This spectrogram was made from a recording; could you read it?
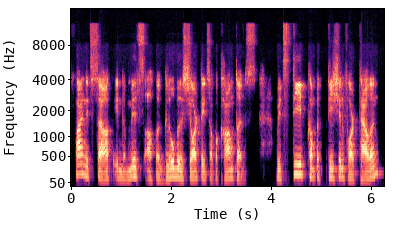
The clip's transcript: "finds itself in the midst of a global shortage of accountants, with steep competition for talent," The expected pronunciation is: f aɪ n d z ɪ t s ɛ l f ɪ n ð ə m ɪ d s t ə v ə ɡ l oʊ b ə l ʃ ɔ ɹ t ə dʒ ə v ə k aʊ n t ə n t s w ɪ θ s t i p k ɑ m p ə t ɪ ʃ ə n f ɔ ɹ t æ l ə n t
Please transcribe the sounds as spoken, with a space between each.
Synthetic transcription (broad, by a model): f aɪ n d ɪ t s ɛ l f ɪ n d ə m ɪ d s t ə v ə ɡ l oʊ b ə l ʃ ɔ ɹ t ə dʒ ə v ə k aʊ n t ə n s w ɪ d s t i p k ɑ m p ə t ɪ ʃ ə n f ɔ ɹ t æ l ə n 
